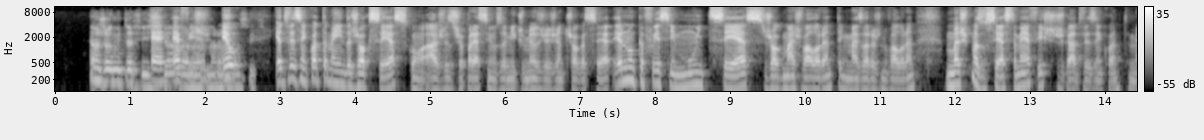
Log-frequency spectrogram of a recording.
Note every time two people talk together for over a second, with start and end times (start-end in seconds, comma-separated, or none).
1.3-2.5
